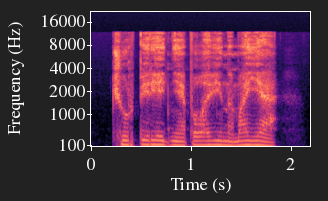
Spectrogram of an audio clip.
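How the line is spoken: Cat whispering. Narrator (Russian): шепнул кот

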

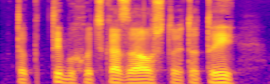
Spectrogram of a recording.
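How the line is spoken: Embarrassed mutter. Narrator (Russian): буркнула Натаха смущенно

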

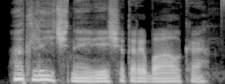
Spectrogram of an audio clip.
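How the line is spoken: Lazy musing cat. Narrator (Russian): лениво рассуждал кот

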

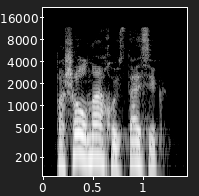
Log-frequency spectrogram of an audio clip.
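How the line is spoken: Shouted reply. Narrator (Russian): крикнул я в ответ

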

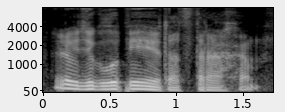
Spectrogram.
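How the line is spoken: Sighed. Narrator (Russian): вздохнул я

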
